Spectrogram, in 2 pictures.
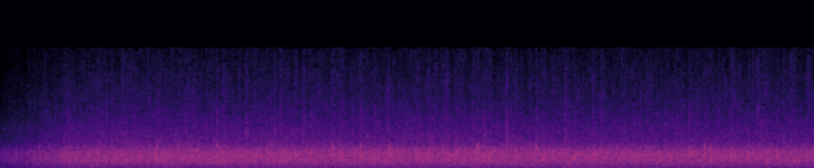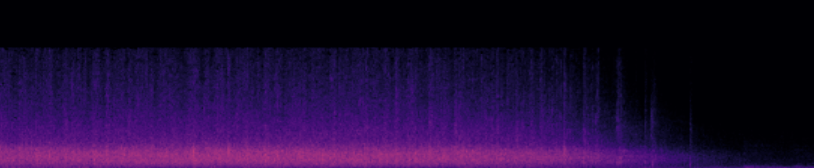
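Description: A large audience applauds steadily in a big echoing hall, then the applause dies away.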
